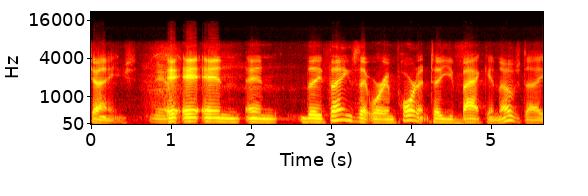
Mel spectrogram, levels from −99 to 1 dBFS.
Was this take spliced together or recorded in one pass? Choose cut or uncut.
uncut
